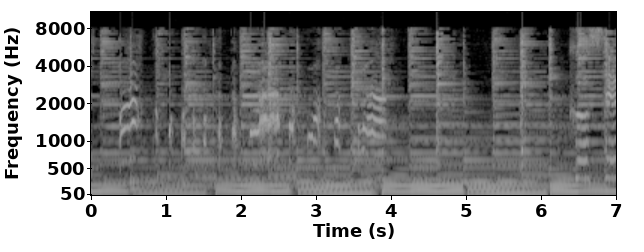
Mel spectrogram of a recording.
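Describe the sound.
A hen clucks in short, scattered bursts over a bouncy music track with a heavy, steady bass beat that stays loud throughout.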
